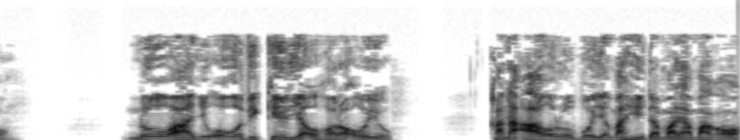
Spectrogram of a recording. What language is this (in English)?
Kikuyu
